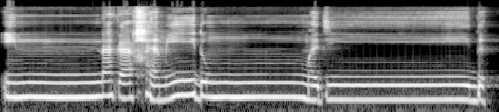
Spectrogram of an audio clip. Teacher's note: دال کو ساکن کر کے رکیں گے، تو پھر کلکلا کریں گے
